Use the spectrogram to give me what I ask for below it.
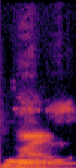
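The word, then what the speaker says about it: Braun: Uh, so they say it's pronounced brown. Like even though it's spelled like bronze. Yeah, it's it's pronounced like brown but it's brown.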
